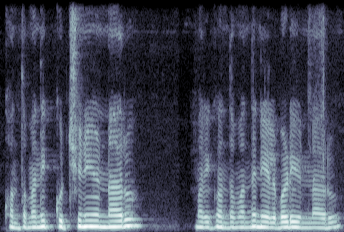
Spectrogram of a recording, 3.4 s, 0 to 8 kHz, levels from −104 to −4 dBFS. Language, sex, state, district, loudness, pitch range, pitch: Telugu, female, Telangana, Hyderabad, -15 LUFS, 180-200 Hz, 190 Hz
